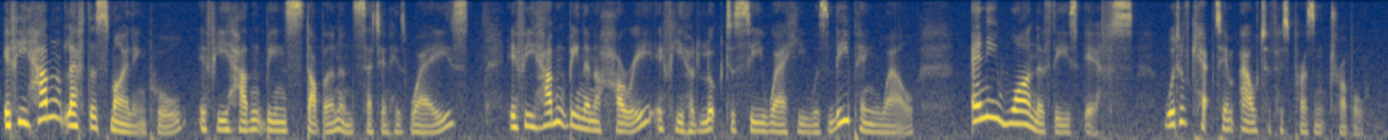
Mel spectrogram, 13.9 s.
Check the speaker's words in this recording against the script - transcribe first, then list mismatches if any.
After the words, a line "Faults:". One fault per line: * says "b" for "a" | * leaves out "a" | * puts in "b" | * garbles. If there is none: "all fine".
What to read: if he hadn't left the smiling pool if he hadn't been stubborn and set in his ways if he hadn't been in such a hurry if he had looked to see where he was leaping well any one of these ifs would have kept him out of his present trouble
if he hadn't left the smiling pool if he hadn't been stubborn and set in his ways if he hadn't been in a hurry if he had looked to see where he was leaping well any one of these ifs would have kept him out of his present trouble
Faults:
* leaves out "such"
